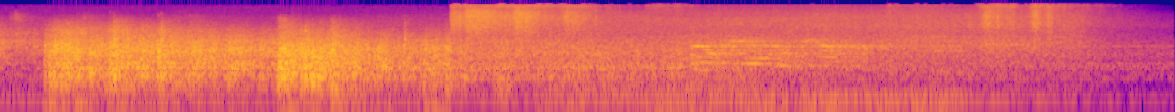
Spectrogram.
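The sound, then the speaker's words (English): A rolling crack of thunder, a sound effect played in a grocery store produce section to signal that the vegetable misters are about to turn on; loud, with broad crackling rumble that swells, then shifts into a hissing wash before fading out near the end. “One time in the grocery store produce section, the lights started blinking, and a thunder sound effect played to signal that the vegetable misters were about to turn on.”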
